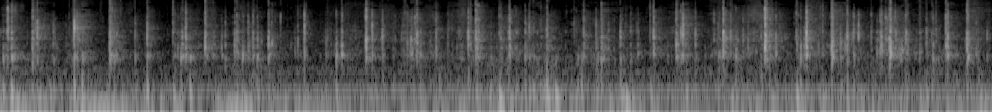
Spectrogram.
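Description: A hollow red plastic gamepad held in both hands has its buttons pressed with the thumbs and its shell tapped with the fingertips. The result is a rapid, steady stream of dry plastic clicks and taps, bright and sharp with almost no ring, over a faint low rumble.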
